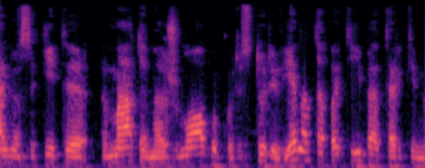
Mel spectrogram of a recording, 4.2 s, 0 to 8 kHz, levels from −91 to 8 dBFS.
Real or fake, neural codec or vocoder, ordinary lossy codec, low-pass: real; none; AAC, 48 kbps; 7.2 kHz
